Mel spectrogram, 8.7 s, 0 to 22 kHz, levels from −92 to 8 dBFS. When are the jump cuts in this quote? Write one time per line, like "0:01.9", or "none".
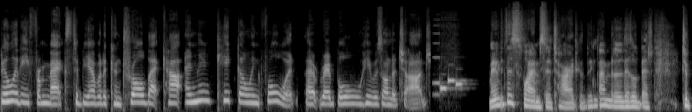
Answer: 0:03.7
0:05.8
